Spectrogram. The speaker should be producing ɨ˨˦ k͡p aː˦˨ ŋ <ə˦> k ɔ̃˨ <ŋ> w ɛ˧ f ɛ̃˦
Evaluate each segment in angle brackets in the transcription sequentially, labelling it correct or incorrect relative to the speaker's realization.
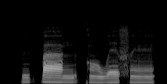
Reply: correct, incorrect

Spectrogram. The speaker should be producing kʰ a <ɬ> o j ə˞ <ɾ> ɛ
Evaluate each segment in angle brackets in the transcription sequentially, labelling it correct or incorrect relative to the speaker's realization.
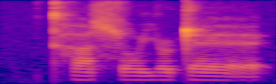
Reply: correct, incorrect

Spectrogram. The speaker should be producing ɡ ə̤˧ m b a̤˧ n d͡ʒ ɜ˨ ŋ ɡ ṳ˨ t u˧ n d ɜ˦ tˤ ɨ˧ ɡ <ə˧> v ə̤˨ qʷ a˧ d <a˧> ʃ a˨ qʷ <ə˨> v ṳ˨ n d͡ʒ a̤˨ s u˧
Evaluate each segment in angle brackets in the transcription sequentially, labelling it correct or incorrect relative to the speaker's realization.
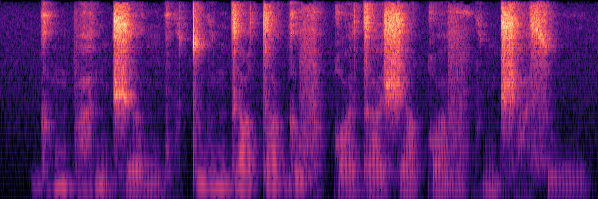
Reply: correct, correct, incorrect

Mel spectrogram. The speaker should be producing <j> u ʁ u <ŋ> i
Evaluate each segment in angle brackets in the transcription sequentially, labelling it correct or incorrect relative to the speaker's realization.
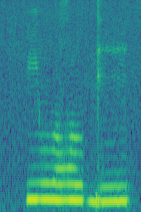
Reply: correct, incorrect

